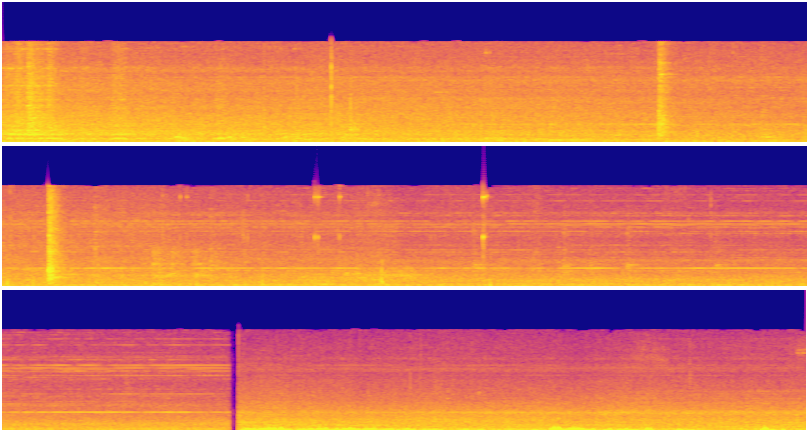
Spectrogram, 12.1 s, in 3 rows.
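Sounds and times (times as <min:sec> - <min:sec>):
train rushing noise: 0:00.0 - 0:12.0
faint high steady tone: 0:02.7 - 0:09.2.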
